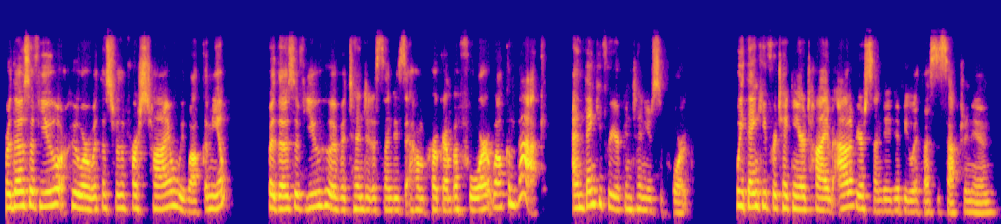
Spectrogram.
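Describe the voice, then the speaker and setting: A woman with a slightly crackly, hoarse voice hosting an online museum program, reading a welcome and introducing a guest, often clearing her throat and restarting words. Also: mid-range voice, a little fast. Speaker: museum education director hosting a webinar. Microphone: video call.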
